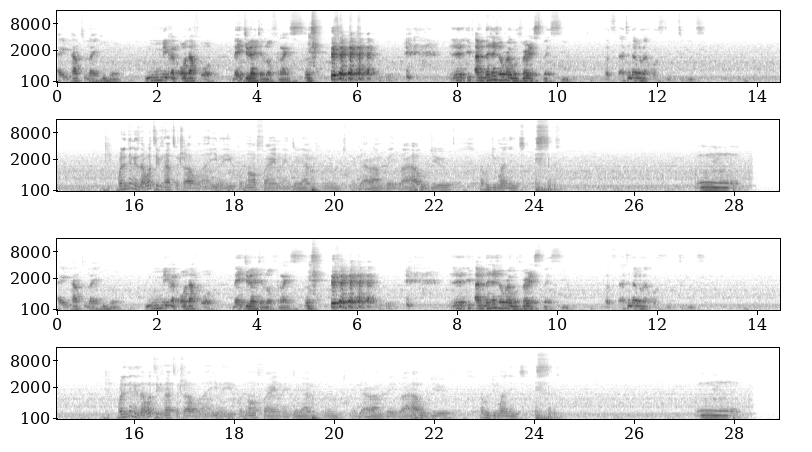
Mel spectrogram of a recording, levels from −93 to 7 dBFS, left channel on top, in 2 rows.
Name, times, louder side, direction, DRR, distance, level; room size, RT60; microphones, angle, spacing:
voice 1, 0.0-1.2 1.8-3.1 3.5-4.7 5.0-5.2 5.5-6.4 7.0-7.4 7.9-10.2 11.0-11.8 27.3-27.9, left 5 dB, 75° left, 0.5 m, -28 dB
voice 2, 5.5-6.0 6.5-6.7 15.4-22.4 22.9-24.5, left 2 dB, 55° left, 1.1 m, -46 dB
14.0 x 6.6 x 2.8 m
head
